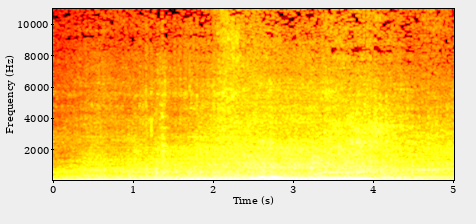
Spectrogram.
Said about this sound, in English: It's nearly 8 p.m., and Jeff Anderson is slowly backing his big rig into an almond orchard. His cargo? Literally millions of bees.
